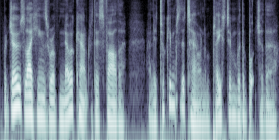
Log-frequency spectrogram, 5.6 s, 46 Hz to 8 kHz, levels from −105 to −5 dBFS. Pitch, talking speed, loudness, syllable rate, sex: 100 Hz, 260 wpm, -21 LUFS, 6.2 syllables/s, male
